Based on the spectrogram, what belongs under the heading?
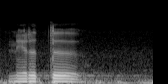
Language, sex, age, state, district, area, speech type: Tamil, male, 45-60, Tamil Nadu, Tiruvarur, urban, read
